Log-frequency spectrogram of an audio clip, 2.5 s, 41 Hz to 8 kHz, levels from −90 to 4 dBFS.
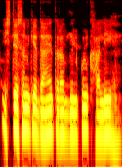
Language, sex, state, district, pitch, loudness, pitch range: Hindi, male, West Bengal, Alipurduar, 120 Hz, -16 LUFS, 115-135 Hz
